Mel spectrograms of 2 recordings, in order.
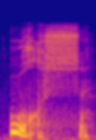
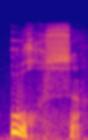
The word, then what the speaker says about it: ours: You will pronounce this final S, okay? Ours, ours, okay? Remember, so when you combine O, U, you get the sound OU, okay? Ours, and then polaire.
